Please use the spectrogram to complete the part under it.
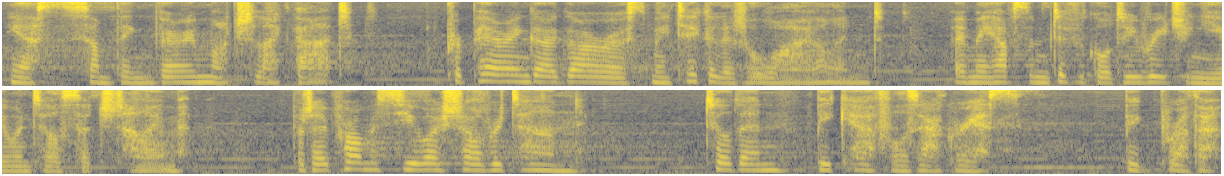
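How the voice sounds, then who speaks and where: A woman playing an earnest, determined young underworld princess and witch in a game, speaking formally and with measured care. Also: medium pitch, flat delivery, creaky, faint music behind, close to an everyday voice. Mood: solemn, tender. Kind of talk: scripted game acting.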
